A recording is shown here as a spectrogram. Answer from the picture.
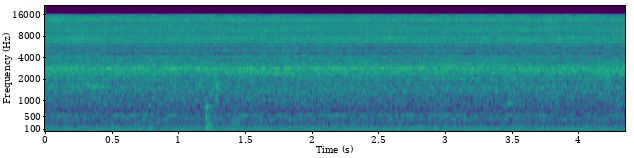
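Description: Tap water running steadily from a faucet into a sink already holding water.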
